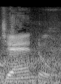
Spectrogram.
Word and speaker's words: jandal: Yeah, the thong is a jandal. It like rhymes with sandals, like jandal sandals.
